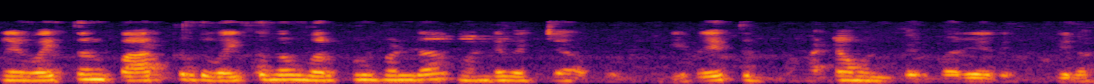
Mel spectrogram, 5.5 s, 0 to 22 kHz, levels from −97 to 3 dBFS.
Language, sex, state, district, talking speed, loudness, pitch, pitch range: Tulu, female, Karnataka, Dakshina Kannada, 165 wpm, -18 LUFS, 195 Hz, 175-220 Hz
